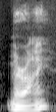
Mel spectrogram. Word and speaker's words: Mirai: don't even know how you know how you pronounce it myra m-m-i-r isn't that miranda mariah mirai yeah right yeah there you go it looks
